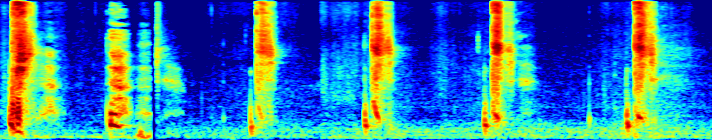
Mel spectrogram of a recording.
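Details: Six sharp sneezes in quick succession, each a burst of air preceded by a brief catch; repeated sneezing.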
